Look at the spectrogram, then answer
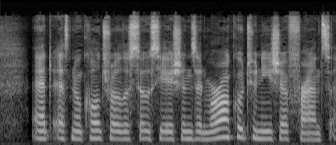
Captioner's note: speaking French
